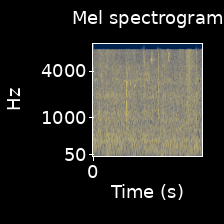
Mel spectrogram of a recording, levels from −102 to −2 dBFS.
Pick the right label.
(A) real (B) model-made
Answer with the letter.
A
